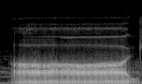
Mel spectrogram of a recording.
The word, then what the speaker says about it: AGLA: Then you turn 90 degrees to your right so that you're facing north and you vibrate Agela. Some people pronounce it Agla.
